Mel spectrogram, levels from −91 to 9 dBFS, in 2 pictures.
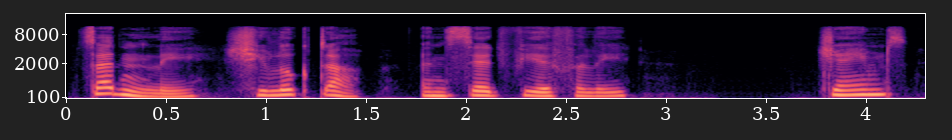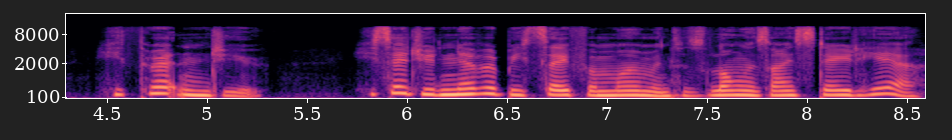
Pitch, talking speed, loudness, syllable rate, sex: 205 Hz, 175 wpm, -17 LUFS, 5.4 syllables/s, female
